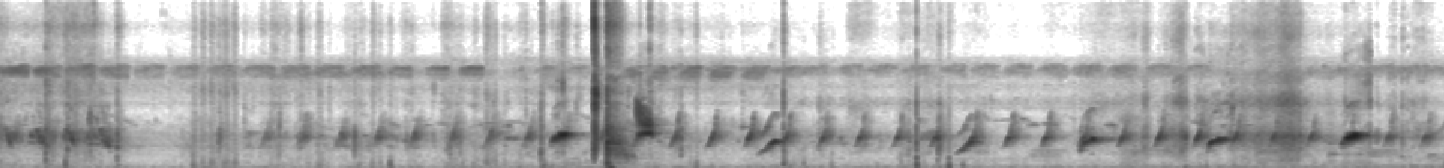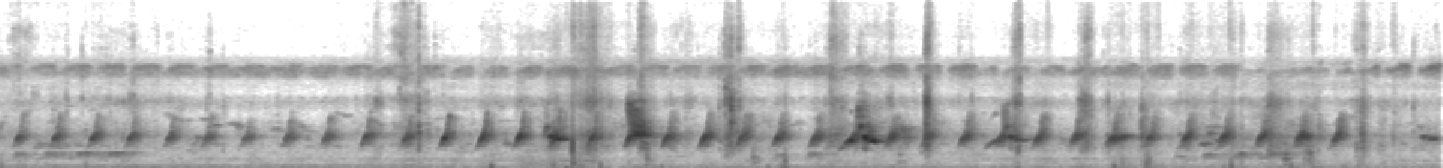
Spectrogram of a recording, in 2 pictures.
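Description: Birds chirping: an unbroken run of short, high chirps, two or three a second, with a sharp click about six seconds in.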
